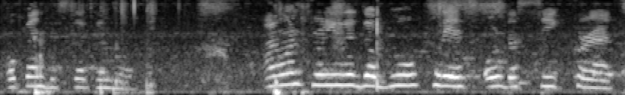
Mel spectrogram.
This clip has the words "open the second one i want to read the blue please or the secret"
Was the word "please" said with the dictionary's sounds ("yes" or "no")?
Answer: no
